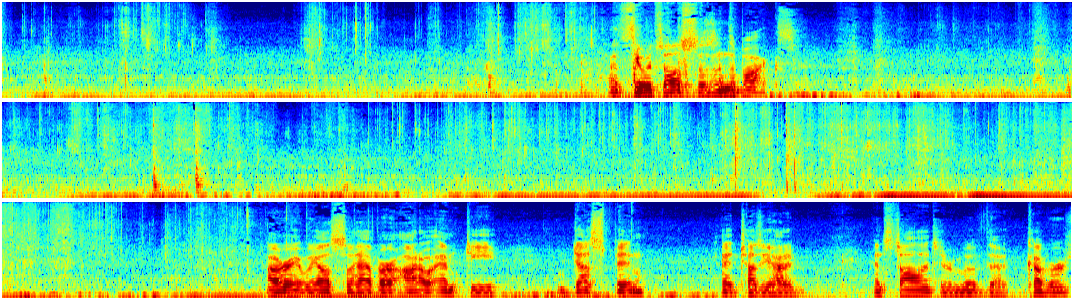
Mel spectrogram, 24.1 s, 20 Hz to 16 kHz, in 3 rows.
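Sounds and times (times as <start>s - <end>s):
plastic wrapping crinkling: 0.0s - 5.4s, 6.7s - 18.7s
cardboard packaging rustling: 0.0s - 5.7s, 6.3s - 18.6s.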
